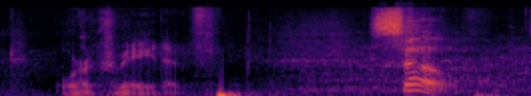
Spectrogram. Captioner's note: laughter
